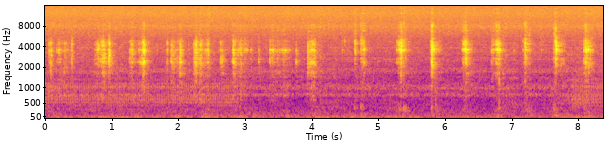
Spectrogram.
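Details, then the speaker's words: Cheap dowelling jig drill bushing being screwed into its milled centre piece: dry ticking and scraping about twice a second as rough, poorly machined threads catch and grind, not bottoming out. "it's almost like it's cutting its own threads as it goes down through because they're not smooth"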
